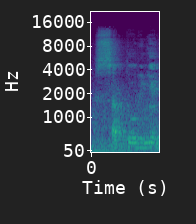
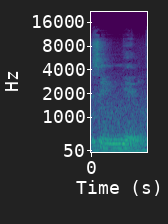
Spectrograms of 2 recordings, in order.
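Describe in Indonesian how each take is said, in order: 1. Frasa itu diucapkan secara lengkap. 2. Frasa itu disingkat menjadi satu kata. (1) "satu ringgit jadi singgit" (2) "Dia teringkat"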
